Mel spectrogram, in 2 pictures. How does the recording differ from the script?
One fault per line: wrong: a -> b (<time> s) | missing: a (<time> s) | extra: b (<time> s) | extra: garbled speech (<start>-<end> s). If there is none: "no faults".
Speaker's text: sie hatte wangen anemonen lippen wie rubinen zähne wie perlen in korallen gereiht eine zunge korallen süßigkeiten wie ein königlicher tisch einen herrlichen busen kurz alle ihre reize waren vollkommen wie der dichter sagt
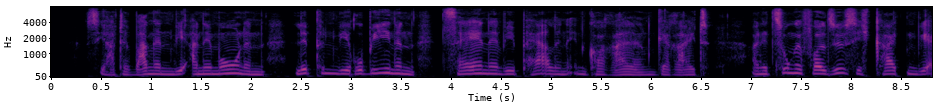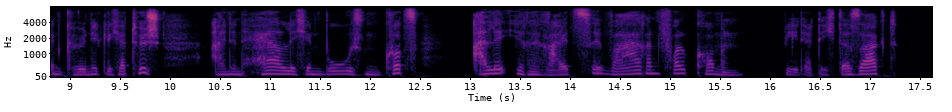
extra: wie (1.3 s)
wrong: korallen -> voll (7.5 s)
